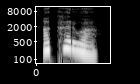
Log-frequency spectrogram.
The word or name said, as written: ಅಗೌರವ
